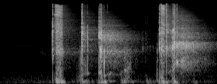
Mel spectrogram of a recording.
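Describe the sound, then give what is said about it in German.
Two cans of an 8% mango beer crack open one after the other, each a sharp snap of the tab followed by a loud, fizzy rush of escaping carbonation. “Und hier kommt das Geröff von das Brewski. Das Jubiläumsgeröff.”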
